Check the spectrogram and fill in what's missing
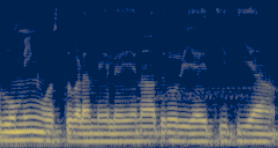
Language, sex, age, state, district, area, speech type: Kannada, male, 30-45, Karnataka, Chikkaballapur, rural, read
